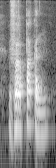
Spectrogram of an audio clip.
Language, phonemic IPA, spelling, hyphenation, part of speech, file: Dutch, /vərˈpɑ.kə(n)/, verpakken, ver‧pak‧ken, verb, Nl-verpakken.ogg
- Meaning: 1. to wrap up, to package (to fold and secure something to be the cover or protection) 2. to box (to place inside a box) 3. to bag (to put into a bag) 4. to tarp (to cover with a tarpaulin)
